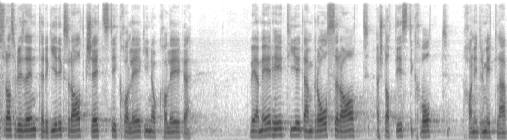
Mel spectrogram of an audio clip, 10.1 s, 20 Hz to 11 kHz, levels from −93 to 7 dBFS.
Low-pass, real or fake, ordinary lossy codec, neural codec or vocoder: 9.9 kHz; real; none; none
